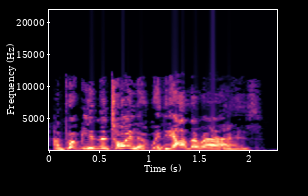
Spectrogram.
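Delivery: high, loud bungled order; poor Dragonese. A narrator's reading. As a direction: bark it clumsily at the dragon. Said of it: "in his extremely poor Dragonese".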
